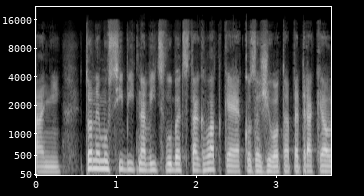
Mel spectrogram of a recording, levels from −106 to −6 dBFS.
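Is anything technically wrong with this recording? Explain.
Yes, there is one fault. A call bitrate drop runs from 1.48 s to the end of the clip at 3.69 s. The call's bandwidth estimate fell, so the encoder was told to spend far fewer bits, cutting from 32 kbps to 18 kbps and holding the lowest rate for about 1.55 s. The coarser coding makes the speech in that stretch sound rougher or watery compared with the first part.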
